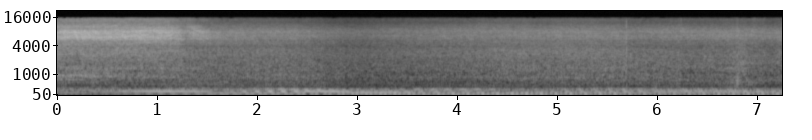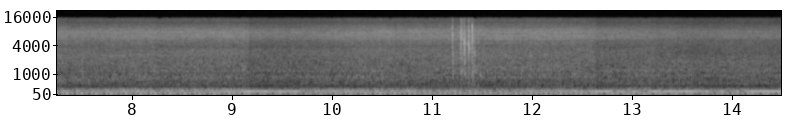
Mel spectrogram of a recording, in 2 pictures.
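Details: Ford Escape XLT 3.0L idling in park after a new remanufactured MAF was fitted, the Bosch O2 sensor refitted and the battery disconnected. The idle is uneven and lumpy with a faint light tick over the low rumble; the cause of the rough running is not yet found.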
